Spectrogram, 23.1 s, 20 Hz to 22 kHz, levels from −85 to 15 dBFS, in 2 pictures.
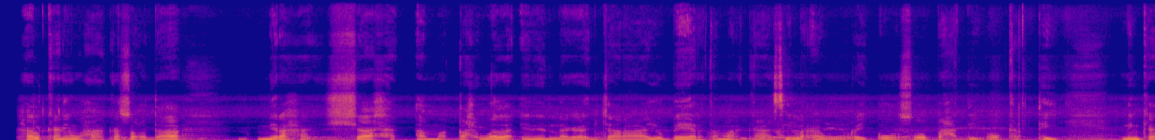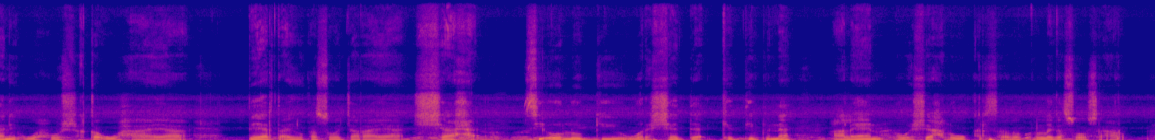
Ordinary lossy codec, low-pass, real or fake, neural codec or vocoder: none; none; real; none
